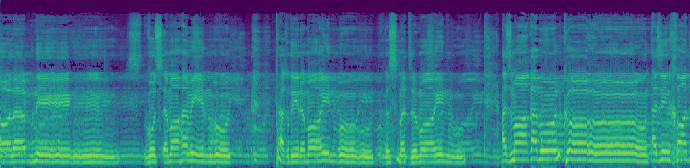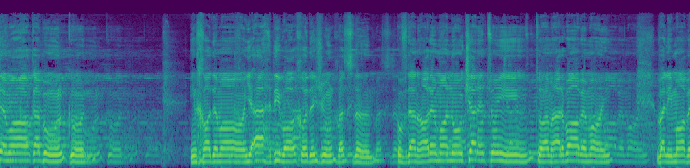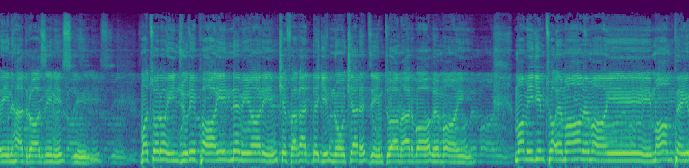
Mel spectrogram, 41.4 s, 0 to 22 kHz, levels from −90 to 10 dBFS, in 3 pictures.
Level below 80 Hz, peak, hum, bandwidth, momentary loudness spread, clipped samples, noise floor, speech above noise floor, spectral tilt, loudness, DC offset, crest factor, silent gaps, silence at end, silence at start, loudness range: -52 dBFS; 0 dBFS; none; 16 kHz; 11 LU; under 0.1%; -36 dBFS; 26 dB; -5 dB/octave; -10 LUFS; under 0.1%; 10 dB; none; 0 s; 0 s; 3 LU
